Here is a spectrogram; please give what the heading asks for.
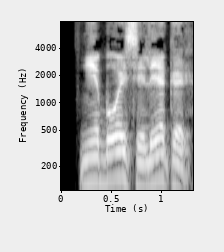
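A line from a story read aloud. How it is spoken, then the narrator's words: Mocking. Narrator (Russian): насмешливо произнес Сергей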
